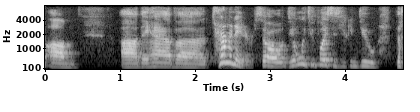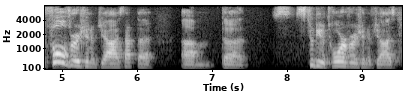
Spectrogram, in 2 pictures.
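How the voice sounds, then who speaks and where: A man's voice: sits high, fairly bright tone, muffled recording. A man chatting as a podcast guest, rambling with lots of uhs, ums and restarts. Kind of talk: casual podcast chat.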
